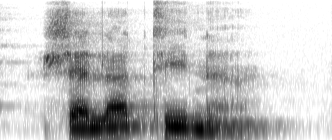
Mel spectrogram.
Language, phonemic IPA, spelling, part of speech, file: German, /ʒelaˈtiːnə/, Gelatine, noun, De-Gelatine.ogg
- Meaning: gelatine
